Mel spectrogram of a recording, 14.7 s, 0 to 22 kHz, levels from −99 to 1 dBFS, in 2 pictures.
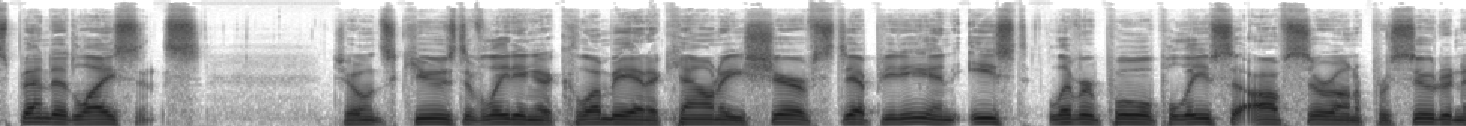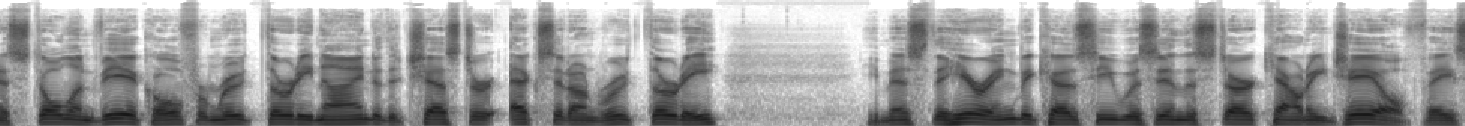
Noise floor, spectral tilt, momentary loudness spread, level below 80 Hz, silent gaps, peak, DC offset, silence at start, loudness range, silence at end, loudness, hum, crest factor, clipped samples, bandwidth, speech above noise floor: -56 dBFS; -5 dB/octave; 4 LU; -48 dBFS; none; -4 dBFS; under 0.1%; 0 s; 1 LU; 0 s; -16 LUFS; none; 12 dB; under 0.1%; 17.5 kHz; 40 dB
